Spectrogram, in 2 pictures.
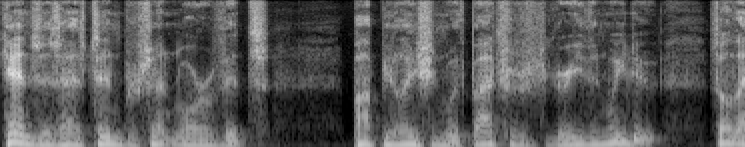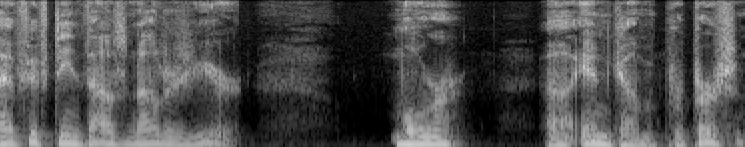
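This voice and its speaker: With an American accent, a man talks at a moderate pace and medium pitch in a dark, mellow tone that is somewhat breathy. His pitch varies in an ordinary way, and he leaves long, frequent pauses. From Oklahoma (Norman). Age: 90s (95). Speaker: banker and philanthropist. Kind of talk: podcast interview.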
